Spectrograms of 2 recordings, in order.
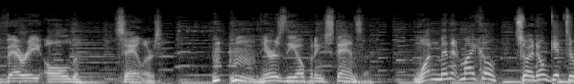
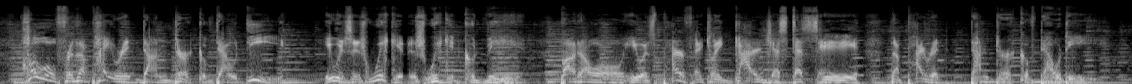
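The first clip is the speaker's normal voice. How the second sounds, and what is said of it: Put-on pirate accent. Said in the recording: “So what's that accent? ... That's the pirate accent”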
